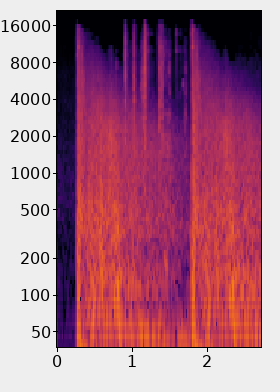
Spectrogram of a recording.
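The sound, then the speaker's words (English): Two gunshots from a gun fired at squirrels in a tree. Each is a loud, sharp crack, about one and a half seconds apart, and each trails into a sustained rush of noise. “You got both of them. Yep, works every time. You just shoot the one furthest in back first and get the other one before he realizes what's happening.”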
